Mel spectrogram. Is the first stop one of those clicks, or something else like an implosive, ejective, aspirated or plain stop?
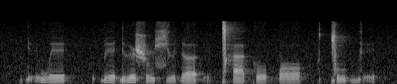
implosive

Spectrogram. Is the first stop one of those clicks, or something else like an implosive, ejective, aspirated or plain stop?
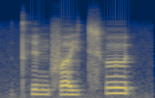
aspirated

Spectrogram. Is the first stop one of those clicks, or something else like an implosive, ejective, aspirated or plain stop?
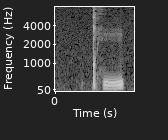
click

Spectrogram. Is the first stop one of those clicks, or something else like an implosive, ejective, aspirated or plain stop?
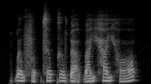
implosive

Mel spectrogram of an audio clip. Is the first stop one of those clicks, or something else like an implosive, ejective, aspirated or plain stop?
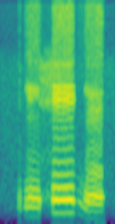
implosive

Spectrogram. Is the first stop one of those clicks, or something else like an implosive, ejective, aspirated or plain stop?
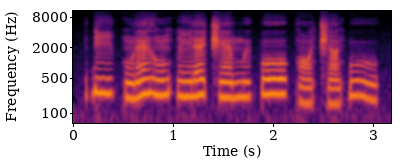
implosive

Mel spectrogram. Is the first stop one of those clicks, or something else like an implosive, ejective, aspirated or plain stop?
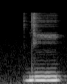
plain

